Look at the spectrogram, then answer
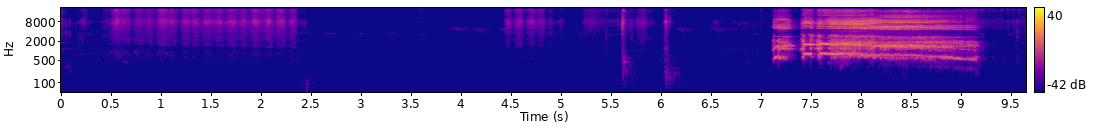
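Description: Chickens being fed rice: grains scatter in rustling bursts, then after a pause a chicken gives a loud, close, drawn-out squawking call.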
